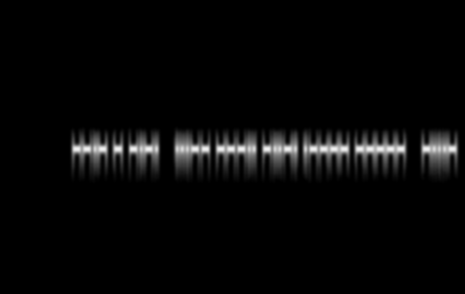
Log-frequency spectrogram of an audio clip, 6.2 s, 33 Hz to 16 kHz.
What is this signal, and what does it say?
Morse code, heard as a keyed tone, about 36 wpm, 700 Hz. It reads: QTC 38/10 <BT>
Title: Worked All Europe DX Contest - QTC Exchange - 35wpm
